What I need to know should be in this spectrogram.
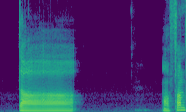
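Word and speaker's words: ตา: Pour le non aspiré, quand on le prononce, il faut faire attention de ne pas souffler d'air du tout. Seul le son sort de votre bouche. Soyez particulièrement vigilants sur les sons ti, t, qui ne sont pas naturels en français. L'œil se dit ta.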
